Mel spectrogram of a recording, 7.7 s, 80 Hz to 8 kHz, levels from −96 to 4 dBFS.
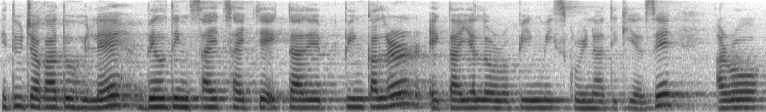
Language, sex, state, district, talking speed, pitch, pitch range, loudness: Nagamese, female, Nagaland, Dimapur, 155 wpm, 210 Hz, 200-225 Hz, -16 LUFS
